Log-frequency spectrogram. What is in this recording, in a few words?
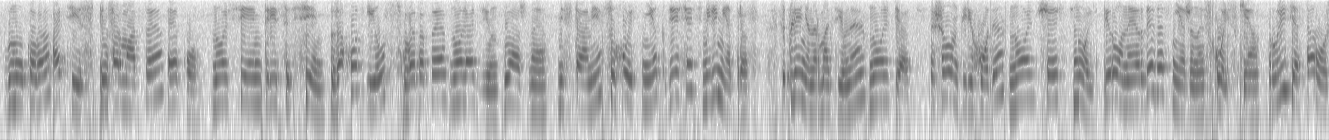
atis; uuww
